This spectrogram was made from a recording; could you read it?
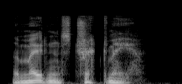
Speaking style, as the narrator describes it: he said grimly

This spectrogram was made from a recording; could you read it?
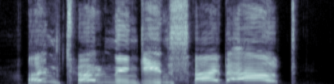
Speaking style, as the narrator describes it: Kondrotin wailed

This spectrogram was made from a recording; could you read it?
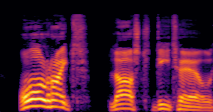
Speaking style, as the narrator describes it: bellowed

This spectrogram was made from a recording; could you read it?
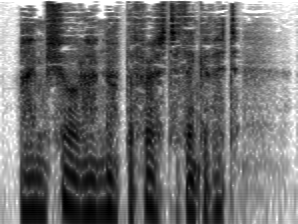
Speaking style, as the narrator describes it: Vin said wearily

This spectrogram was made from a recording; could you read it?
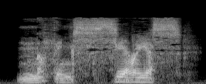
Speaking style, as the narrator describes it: spluttered the commander, barely able to get the words out in his rage

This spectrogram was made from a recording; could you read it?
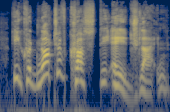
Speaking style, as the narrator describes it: said Professor McGonagall sharply

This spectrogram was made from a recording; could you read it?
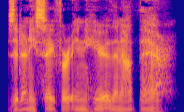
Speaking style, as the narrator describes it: Rand said softly

